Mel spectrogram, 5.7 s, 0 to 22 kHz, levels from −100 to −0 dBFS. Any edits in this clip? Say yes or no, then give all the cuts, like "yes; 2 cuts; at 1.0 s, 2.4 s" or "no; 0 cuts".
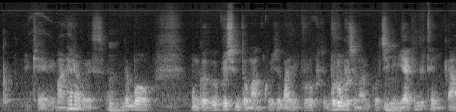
no; 0 cuts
